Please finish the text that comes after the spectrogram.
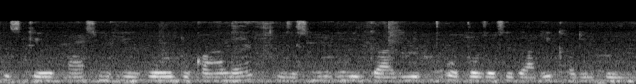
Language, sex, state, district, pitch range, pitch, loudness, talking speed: Hindi, female, Rajasthan, Bikaner, 170-185 Hz, 180 Hz, -17 LUFS, 140 wpm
